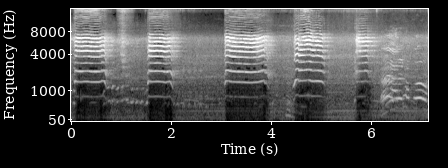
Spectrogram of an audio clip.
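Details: Young goat under castration in rural Bangladesh cries out in five strong, strained bleats, steady in pitch and bunched together, while people talk in the gaps between cries.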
